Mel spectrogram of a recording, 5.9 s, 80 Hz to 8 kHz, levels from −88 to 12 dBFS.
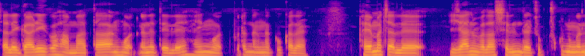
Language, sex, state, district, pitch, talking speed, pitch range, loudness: Wancho, male, Arunachal Pradesh, Longding, 120 Hz, 225 wpm, 110-125 Hz, -18 LUFS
